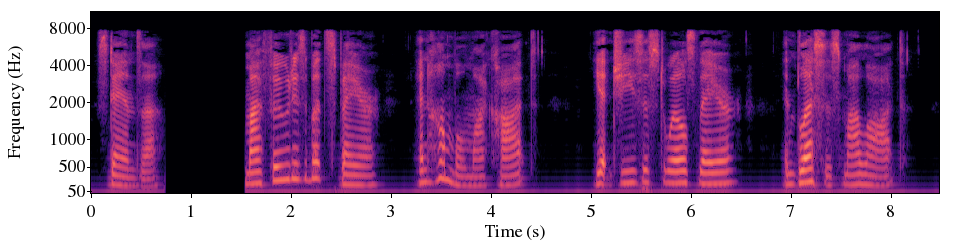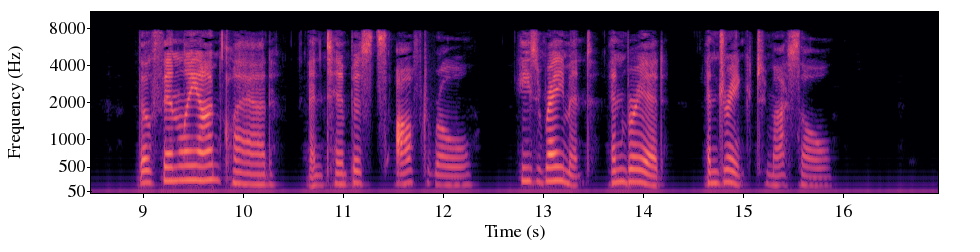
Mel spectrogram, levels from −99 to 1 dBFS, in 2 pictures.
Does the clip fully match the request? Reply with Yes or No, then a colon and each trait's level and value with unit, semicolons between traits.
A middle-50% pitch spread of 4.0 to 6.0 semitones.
Yes: average, 4.6 semitones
